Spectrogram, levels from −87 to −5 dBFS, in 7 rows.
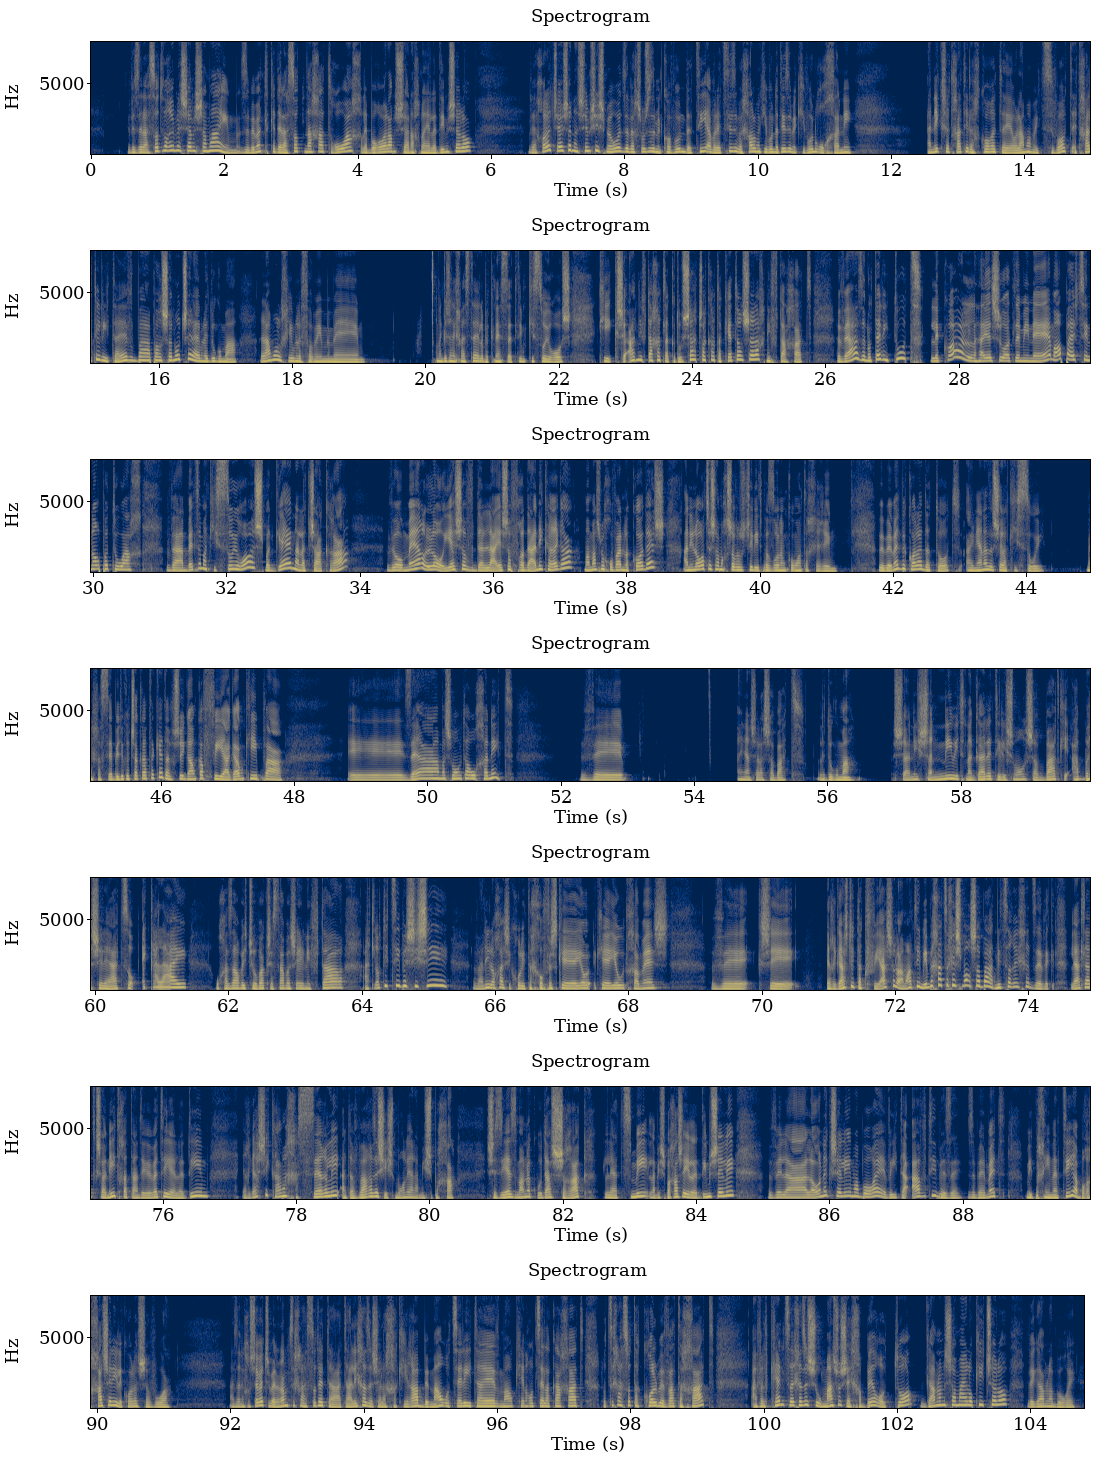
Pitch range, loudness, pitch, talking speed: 170-235 Hz, -26 LUFS, 190 Hz, 145 wpm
